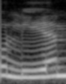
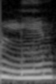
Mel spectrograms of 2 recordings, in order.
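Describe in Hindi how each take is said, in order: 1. स्वर दो अलग आवाज़ों में बँट जाता है। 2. स्वर एक लंबी ee आवाज़ है। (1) "लियन नहीं पढ़ेंगे" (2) "तो लीन पढ़ेंगे"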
